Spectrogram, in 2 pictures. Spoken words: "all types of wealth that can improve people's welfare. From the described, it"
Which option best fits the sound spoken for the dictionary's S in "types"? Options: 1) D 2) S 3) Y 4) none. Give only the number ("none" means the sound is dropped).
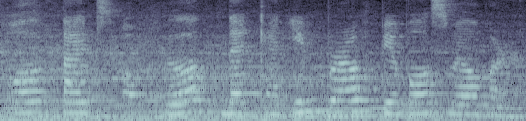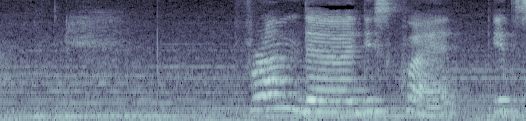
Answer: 2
